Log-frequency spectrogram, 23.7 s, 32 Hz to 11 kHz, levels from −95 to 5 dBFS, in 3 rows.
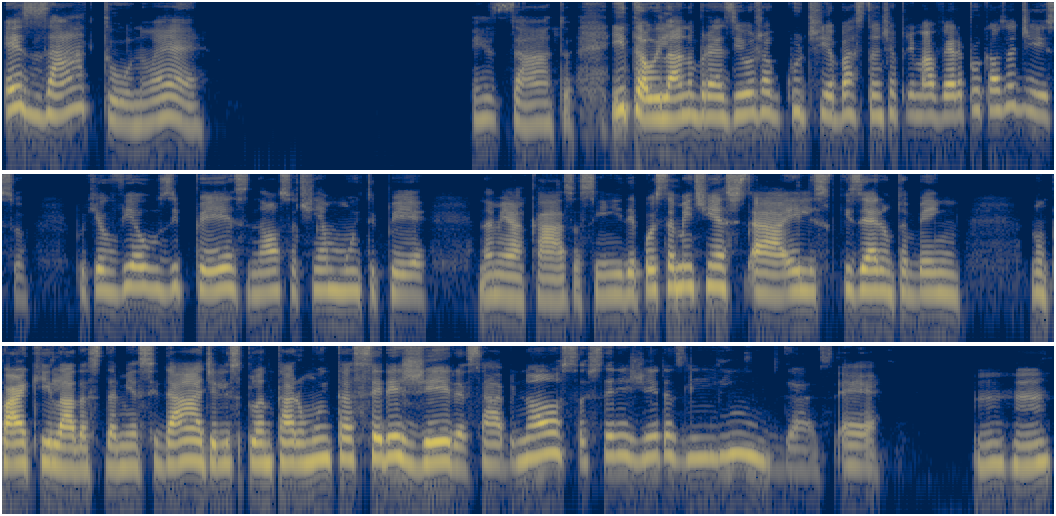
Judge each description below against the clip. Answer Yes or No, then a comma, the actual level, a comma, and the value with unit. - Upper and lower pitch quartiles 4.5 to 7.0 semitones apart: No, average, 3.5 semitones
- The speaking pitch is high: Yes, high, 195 Hz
